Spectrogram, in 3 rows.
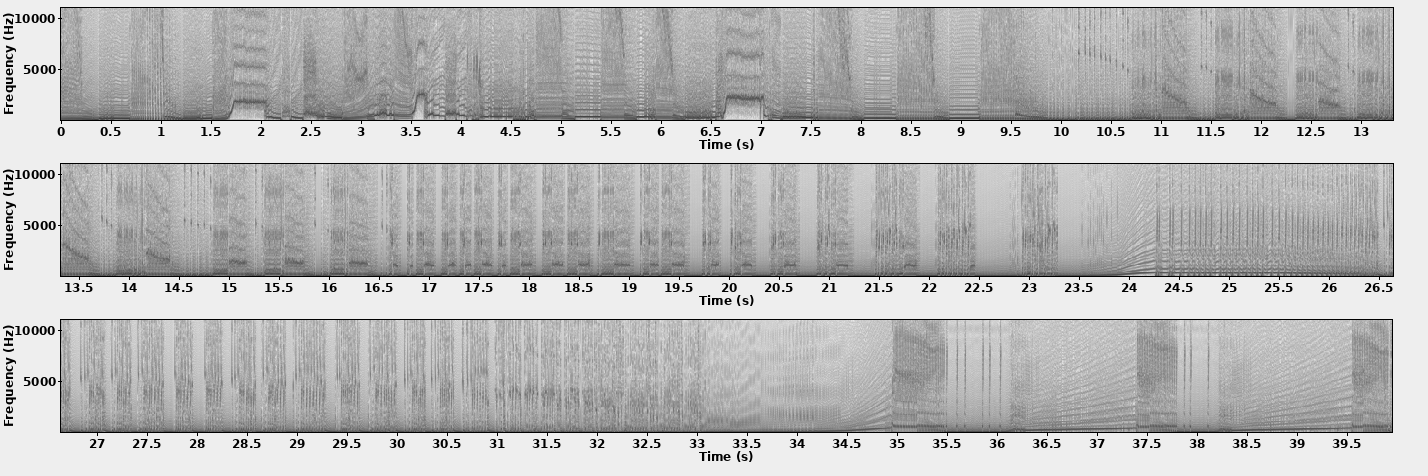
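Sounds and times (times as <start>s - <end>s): glitchy synthesizer sounds: 0.0s - 39.9s
rising synthesizer pitch sweep: 8.4s - 39.9s.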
